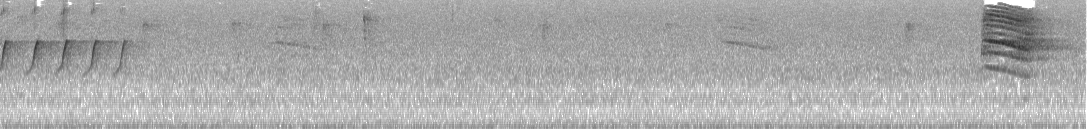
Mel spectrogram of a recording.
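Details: Northern cardinal, a male, singing high in a pine tree first thing in the morning as a sign of spring: four quick, clear downslurred whistles in the opening second, a few faint notes afterward, then a loud rustling burst near the end.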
